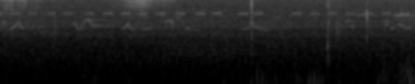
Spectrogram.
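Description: Outdoor field ambience: an insect trilling steadily in a fast, even pulse, with repeated short chirping calls from a bird. A couple of faint clicks fall about two and a half and three and a quarter seconds in.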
